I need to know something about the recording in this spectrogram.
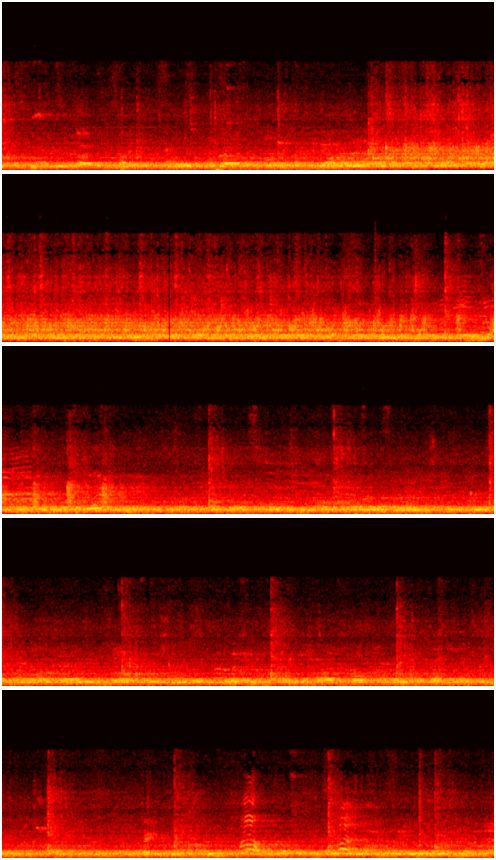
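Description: A shuttlecock is struck sharply with rackets.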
